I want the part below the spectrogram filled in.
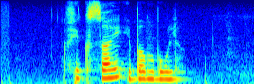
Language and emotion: Russian, neutral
